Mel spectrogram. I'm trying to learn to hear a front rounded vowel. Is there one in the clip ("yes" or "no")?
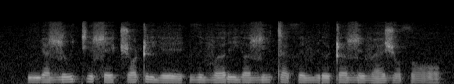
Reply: no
